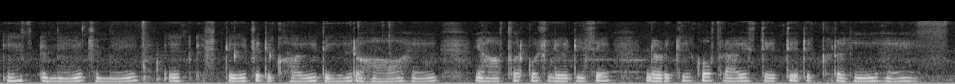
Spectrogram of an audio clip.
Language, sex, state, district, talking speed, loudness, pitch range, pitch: Hindi, female, Rajasthan, Jaipur, 125 wpm, -18 LUFS, 140-155 Hz, 150 Hz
